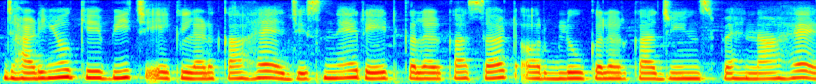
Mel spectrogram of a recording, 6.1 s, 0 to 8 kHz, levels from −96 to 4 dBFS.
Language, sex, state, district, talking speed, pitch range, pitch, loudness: Hindi, male, Jharkhand, Deoghar, 175 wpm, 205-225 Hz, 215 Hz, -14 LUFS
